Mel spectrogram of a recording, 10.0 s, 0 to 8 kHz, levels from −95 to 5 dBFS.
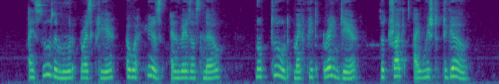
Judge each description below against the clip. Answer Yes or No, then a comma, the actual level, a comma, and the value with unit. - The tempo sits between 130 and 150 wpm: Yes, average, 140 wpm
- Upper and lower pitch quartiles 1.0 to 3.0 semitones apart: Yes, narrow, 2.6 semitones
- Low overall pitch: No, very high, 255 Hz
